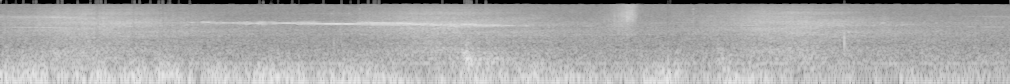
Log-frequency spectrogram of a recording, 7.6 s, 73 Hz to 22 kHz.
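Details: Ocotillo Wind (Pattern Energy) turbine on 01/20/2015: one blade gives a thin high whistle sweeping down as it passes, with faint clunks at the bottom of the rotation over heavy wind rumble.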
